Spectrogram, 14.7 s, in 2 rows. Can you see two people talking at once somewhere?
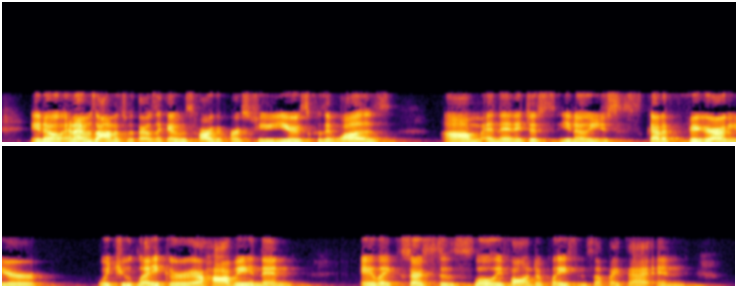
No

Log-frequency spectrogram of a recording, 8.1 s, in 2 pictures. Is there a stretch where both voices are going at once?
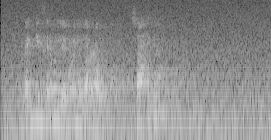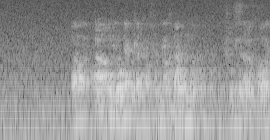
Yes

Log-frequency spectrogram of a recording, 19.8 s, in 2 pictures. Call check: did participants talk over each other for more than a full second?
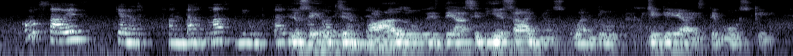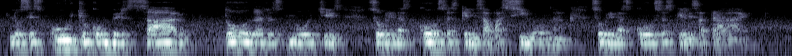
Yes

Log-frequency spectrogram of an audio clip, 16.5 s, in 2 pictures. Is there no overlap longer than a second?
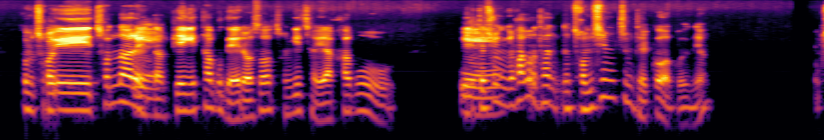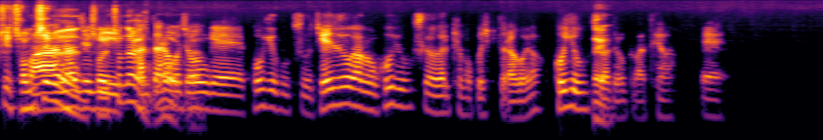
No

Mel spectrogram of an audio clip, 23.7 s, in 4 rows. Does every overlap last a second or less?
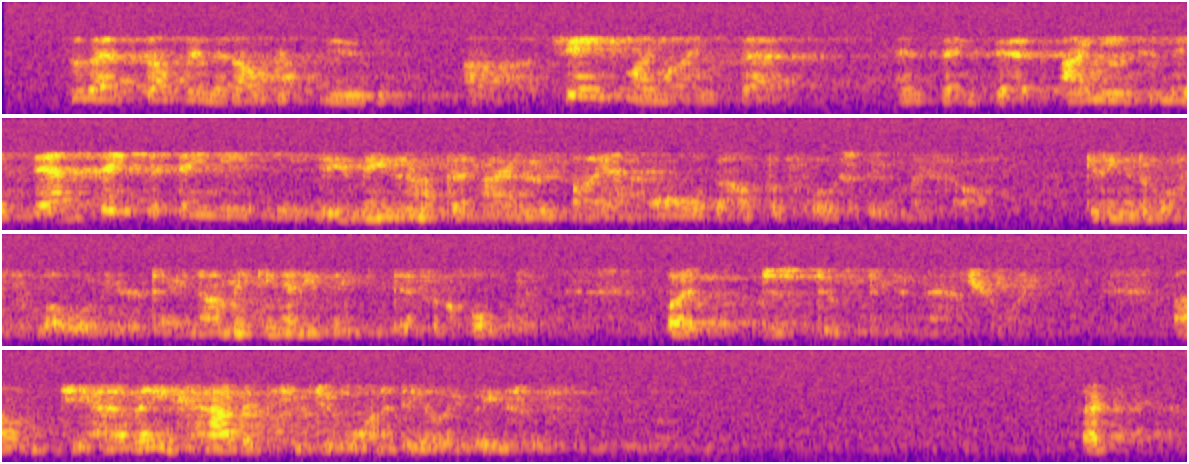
No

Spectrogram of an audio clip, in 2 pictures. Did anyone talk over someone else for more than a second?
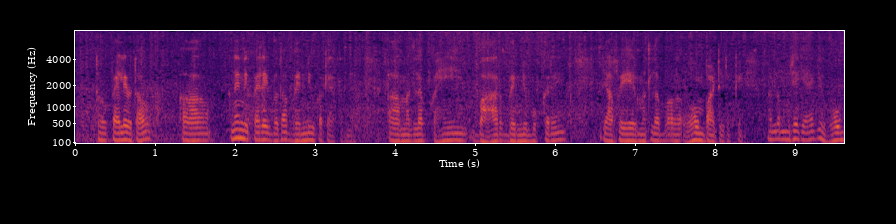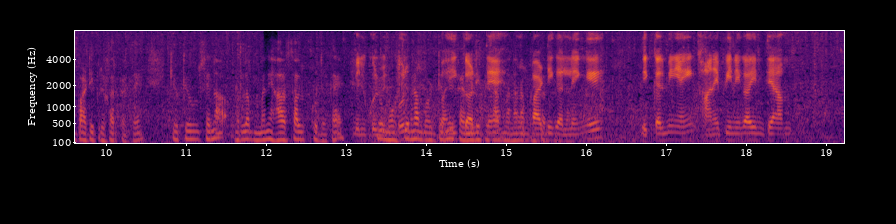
Yes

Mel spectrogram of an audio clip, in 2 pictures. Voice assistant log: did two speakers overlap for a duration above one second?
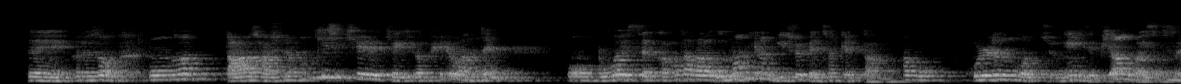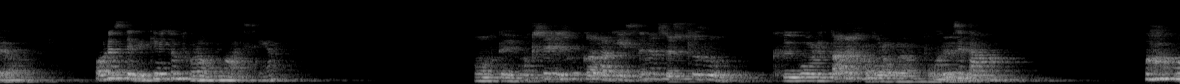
No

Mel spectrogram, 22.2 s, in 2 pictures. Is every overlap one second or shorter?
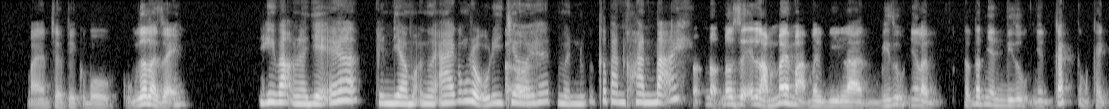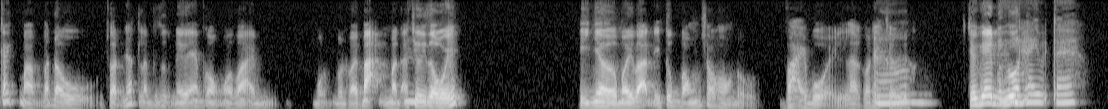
Yes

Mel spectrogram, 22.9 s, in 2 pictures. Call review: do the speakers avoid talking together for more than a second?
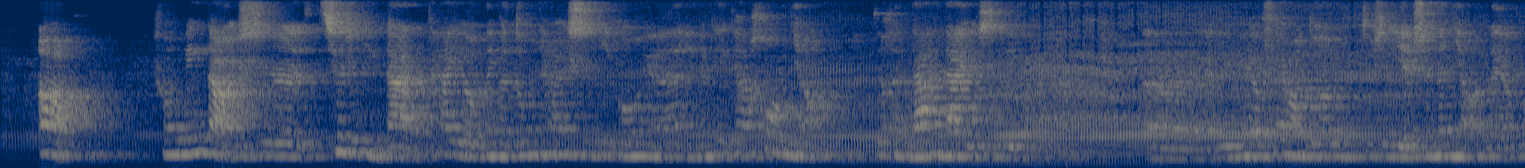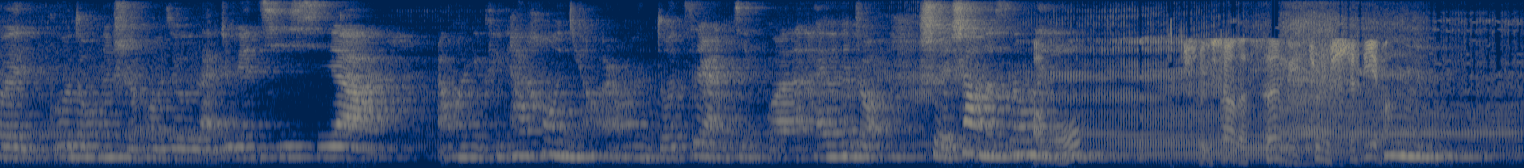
Yes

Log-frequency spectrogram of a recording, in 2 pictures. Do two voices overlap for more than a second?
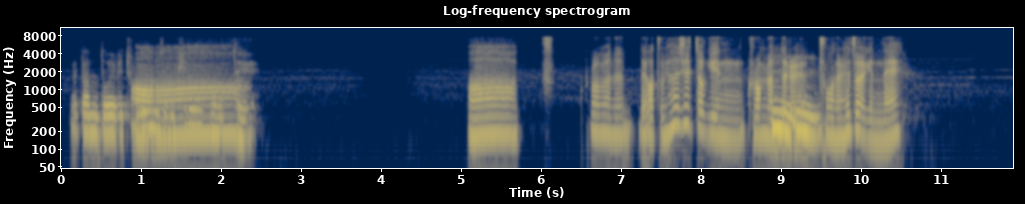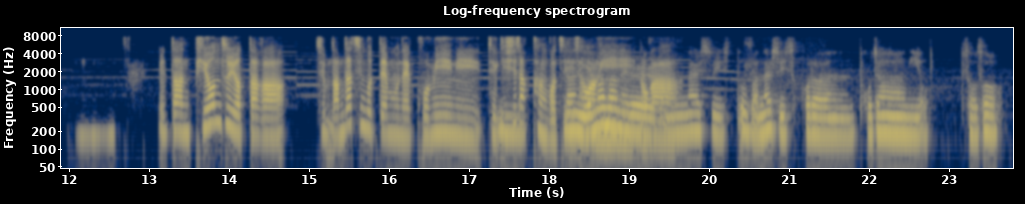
Yes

